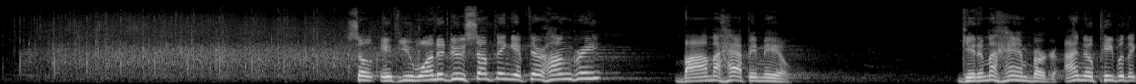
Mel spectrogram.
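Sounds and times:
audience applause: 0:00.0 - 0:04.8
speech: 0:03.5 - 0:06.1, 0:06.8 - 0:08.0, 0:09.6 - 0:11.3.

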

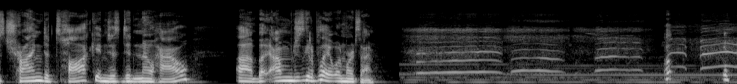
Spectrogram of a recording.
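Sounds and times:
speech: 0:00.0 - 0:04.2
cartoon baby dinosaur yawning or screaming: 0:04.2 - 0:07.3.

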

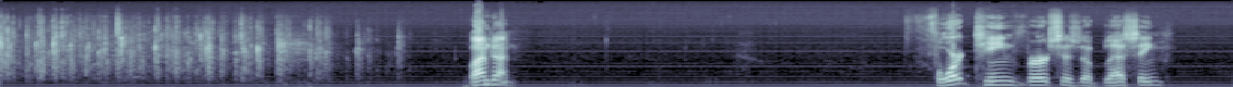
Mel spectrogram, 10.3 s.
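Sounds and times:
audience clapping hands: 0:00.0 - 0:03.5
speech: 0:03.9 - 0:04.4, 0:07.8 - 0:09.8.

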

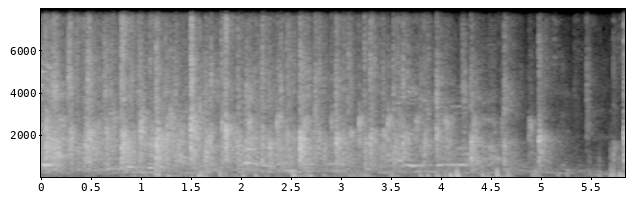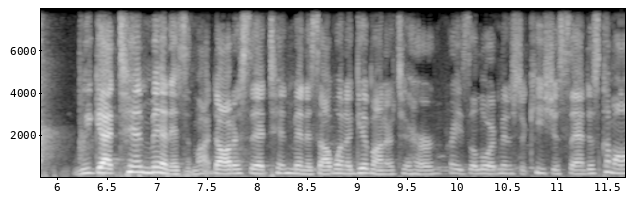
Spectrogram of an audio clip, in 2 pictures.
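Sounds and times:
crowd clapping hands: 0:00.0 - 0:06.1
speech: 0:06.3 - 0:11.6.

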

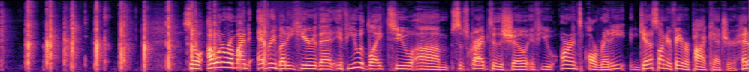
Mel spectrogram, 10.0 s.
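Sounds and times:
hand clapping: 0:00.0 - 0:03.8
speech: 0:02.5 - 0:09.9.

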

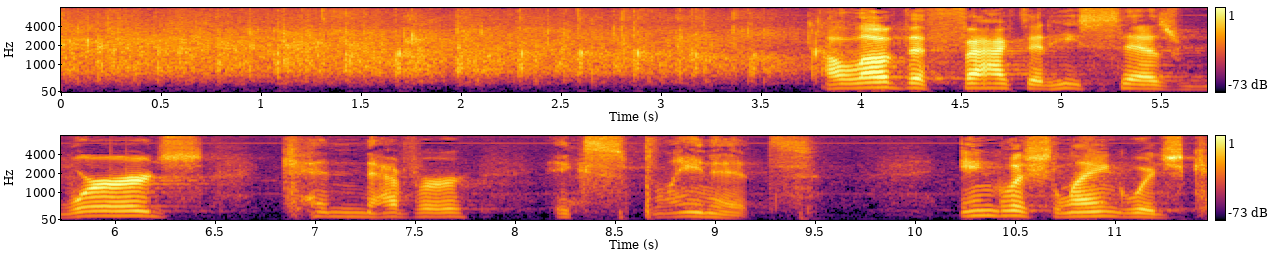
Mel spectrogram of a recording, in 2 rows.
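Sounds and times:
audience clapping: 0:00.0 - 0:04.2
speech: 0:03.8 - 0:09.5, 0:10.2 - 0:11.4.

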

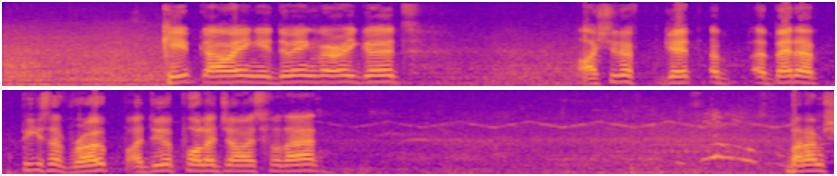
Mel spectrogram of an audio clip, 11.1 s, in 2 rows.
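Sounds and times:
speech: 0:01.1 - 0:02.8, 0:03.9 - 0:07.8, 0:10.8 - 0:11.0
car alarm going off: 0:07.6 - 0:11.0.

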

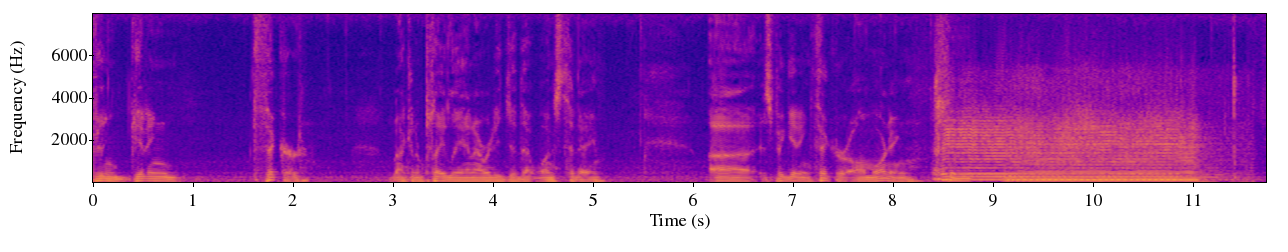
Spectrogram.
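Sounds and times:
speech: 0:00.0 - 0:01.0, 0:01.6 - 0:02.2, 0:03.0 - 0:05.2, 0:06.1 - 0:09.8
deep droning foghorn sound effect blast: 0:08.4 - 0:11.6.

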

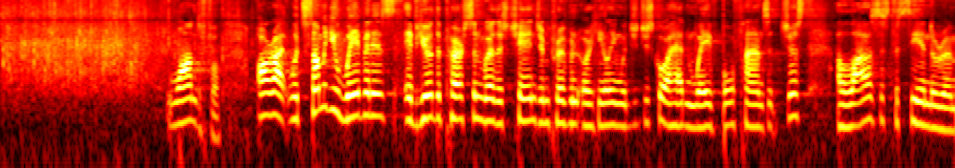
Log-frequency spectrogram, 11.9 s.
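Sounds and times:
audience clapping: 0:00.0 - 0:05.2
speech: 0:02.1 - 0:11.9.

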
